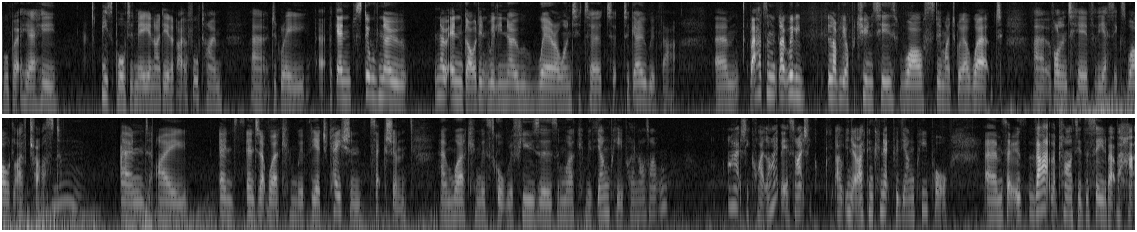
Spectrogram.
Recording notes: Took me to a beautiful park just minutes from her home in London, and we recorded the episode sitting on the grass within sight of a herd of fallow deer. There’s also a minute of the sounds of nature for a little bit of escapism in your busy day.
